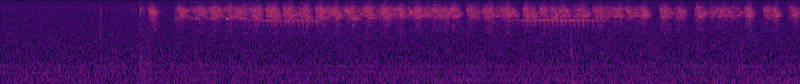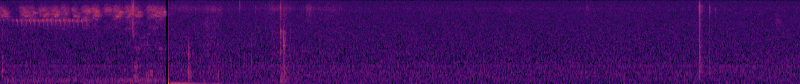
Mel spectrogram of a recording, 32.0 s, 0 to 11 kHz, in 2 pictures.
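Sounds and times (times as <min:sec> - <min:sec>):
faint steady hum: 0:00.0 - 0:32.0
insect chirring: 0:02.8 - 0:19.3.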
